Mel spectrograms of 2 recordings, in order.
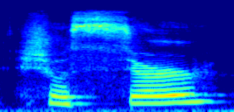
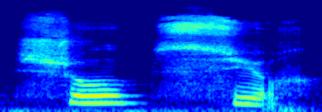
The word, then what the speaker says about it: chaussures: Ce qu'elle pourrait améliorer, par exemple, c'est qu'elle dit chaussure au lieu de chaussure. Chaussure. Rappelez-vous que la lettre U, ça fait le son U.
